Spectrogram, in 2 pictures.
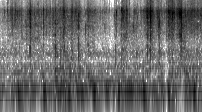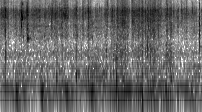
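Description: Bubble wrap crinkling and masking tape being peeled off it as a small wrapped item is unwrapped by hand: a dense run of small crackles, busiest about three to four and a half seconds in.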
